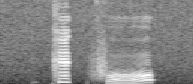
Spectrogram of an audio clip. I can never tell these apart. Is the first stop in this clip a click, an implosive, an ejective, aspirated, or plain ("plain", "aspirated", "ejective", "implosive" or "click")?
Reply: plain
